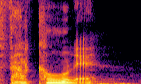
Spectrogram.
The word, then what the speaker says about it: Falcone: You pronounce the E on a Italian like that. It's Falcone.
